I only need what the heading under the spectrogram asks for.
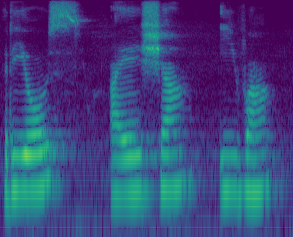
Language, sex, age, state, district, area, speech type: Marathi, female, 45-60, Maharashtra, Nashik, urban, spontaneous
